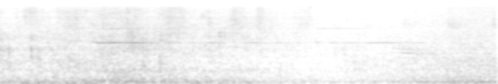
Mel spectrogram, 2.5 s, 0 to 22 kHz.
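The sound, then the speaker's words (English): Short electronic beeps from ticket gates at Vauxhall Underground station in the UK at 7 a.m. ring out repeatedly, each one a passenger going through the gates, over the loud, rumbling hubbub of the busy station, with faint crowd murmur and footsteps throughout. “Every beep is another passenger going through the gates.”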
